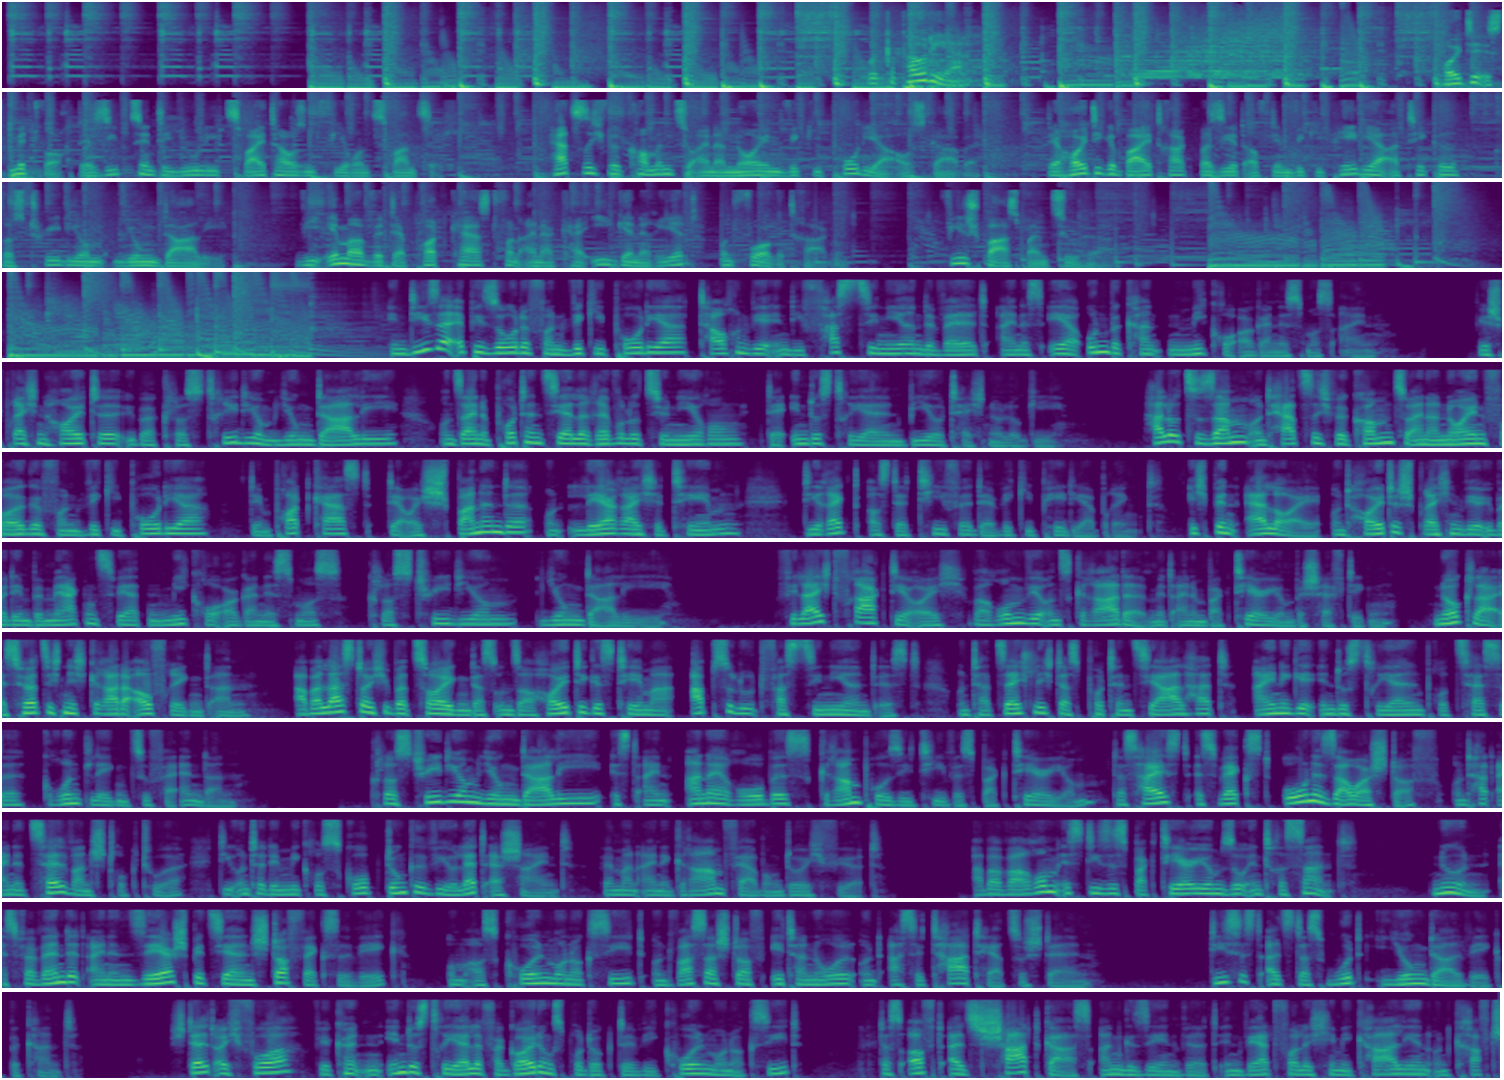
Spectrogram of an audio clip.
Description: Clostridium ljungdahlii – WIKIPODIA – ein KI Podcast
